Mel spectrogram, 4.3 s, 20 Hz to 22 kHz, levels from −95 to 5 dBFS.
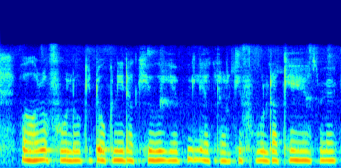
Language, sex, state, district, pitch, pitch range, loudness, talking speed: Hindi, female, Chhattisgarh, Rajnandgaon, 210 Hz, 205-220 Hz, -27 LUFS, 195 wpm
